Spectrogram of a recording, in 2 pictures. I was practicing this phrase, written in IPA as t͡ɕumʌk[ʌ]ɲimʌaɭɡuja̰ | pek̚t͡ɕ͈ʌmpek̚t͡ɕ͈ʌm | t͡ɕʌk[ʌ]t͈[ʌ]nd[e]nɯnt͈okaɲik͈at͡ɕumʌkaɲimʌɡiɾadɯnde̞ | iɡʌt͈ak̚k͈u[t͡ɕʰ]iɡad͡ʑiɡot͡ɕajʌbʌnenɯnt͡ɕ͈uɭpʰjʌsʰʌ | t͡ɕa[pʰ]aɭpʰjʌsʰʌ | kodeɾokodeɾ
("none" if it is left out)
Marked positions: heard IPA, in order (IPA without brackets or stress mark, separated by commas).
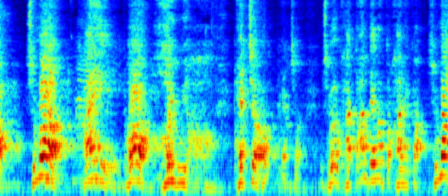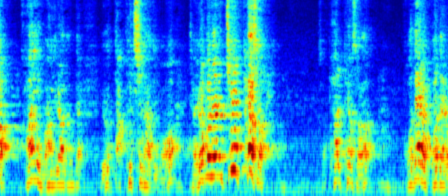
a, a, a, e, t͡ɕʰ, pʰ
